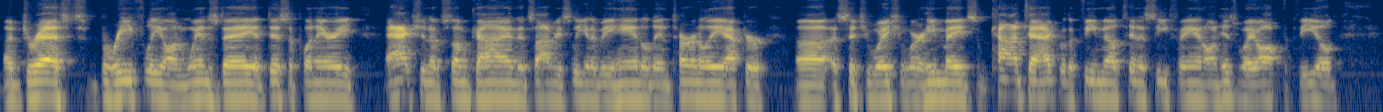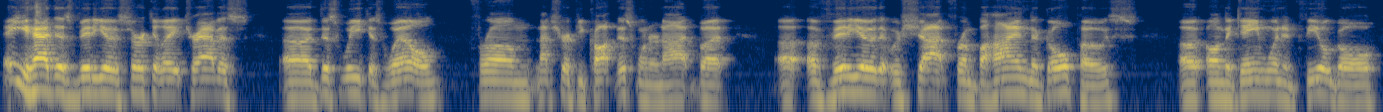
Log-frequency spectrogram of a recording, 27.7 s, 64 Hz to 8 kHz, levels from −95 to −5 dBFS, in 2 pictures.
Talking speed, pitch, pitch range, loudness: 165 wpm, 115 Hz, 110-125 Hz, -24 LUFS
